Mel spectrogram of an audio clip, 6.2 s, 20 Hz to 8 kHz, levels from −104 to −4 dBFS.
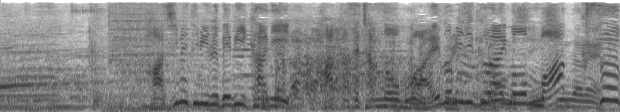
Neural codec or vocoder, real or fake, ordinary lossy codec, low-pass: none; real; MP3, 48 kbps; 7.2 kHz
